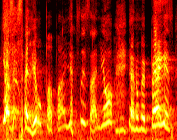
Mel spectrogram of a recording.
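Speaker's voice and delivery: high, loud pleading yelp in a put-on kid voice; frightened boy shrieking at his father; screaming child. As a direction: beg like a beaten boy. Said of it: "el hijo empieza a gritar".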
